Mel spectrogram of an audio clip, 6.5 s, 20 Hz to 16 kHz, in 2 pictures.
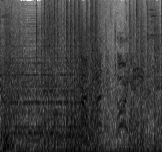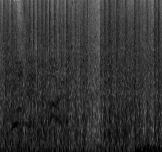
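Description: Thompson submachine gun and bazooka fire from airborne squads in Company of Heroes 2, steady rattling gunfire and battle noise under a commentator talking.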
